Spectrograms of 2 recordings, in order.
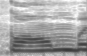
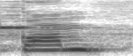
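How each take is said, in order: First: The final b is pronounced. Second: The final b is silent. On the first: The speaker calls it wrong. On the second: The speaker calls it right.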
